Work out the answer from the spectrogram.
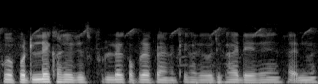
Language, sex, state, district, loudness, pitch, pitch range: Hindi, male, Madhya Pradesh, Katni, -21 LUFS, 110 Hz, 105-110 Hz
